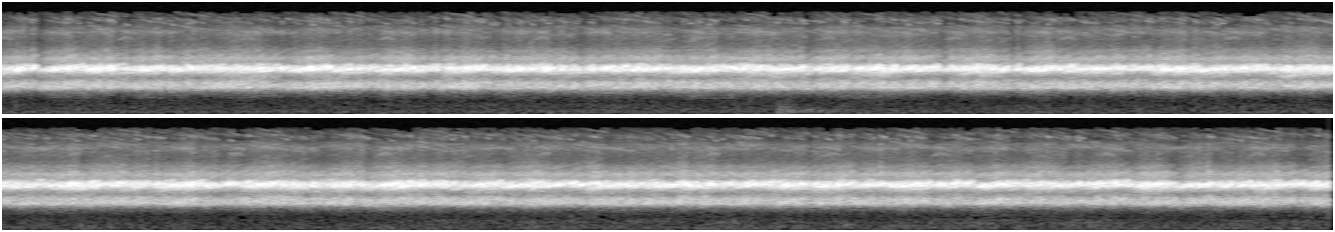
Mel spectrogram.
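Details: Dense chorus of singing frogs, many voices blending into a continuous buzzing trill with a lower and a brighter layer, steady and even throughout, nothing else audible above it.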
